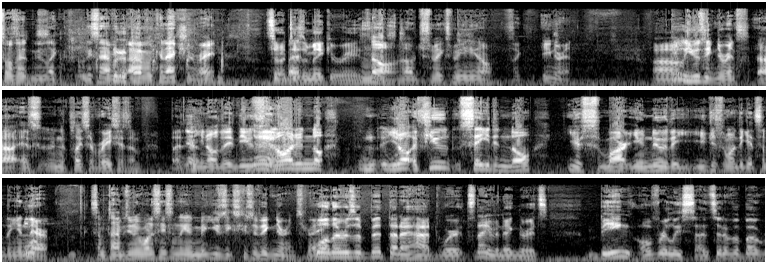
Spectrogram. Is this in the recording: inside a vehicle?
yes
